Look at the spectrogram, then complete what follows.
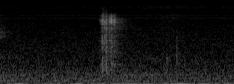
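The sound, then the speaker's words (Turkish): A single crisp camera shutter click as a photo is taken, brief, sounding once in the middle of an otherwise quiet stretch with faint background hiss. “Fotoğrafı da çektim burada sesi duydunuz.”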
